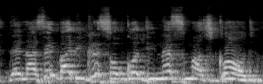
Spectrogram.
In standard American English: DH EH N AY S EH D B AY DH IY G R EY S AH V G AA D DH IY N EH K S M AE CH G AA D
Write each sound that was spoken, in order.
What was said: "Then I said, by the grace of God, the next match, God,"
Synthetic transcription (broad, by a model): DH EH N AY S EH B AY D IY G R EY S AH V G AA D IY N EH S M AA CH G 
